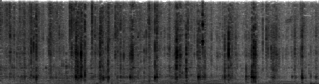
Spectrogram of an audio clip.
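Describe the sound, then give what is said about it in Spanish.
Horse hooves clip-clop in a steady, uneven rhythm, with sharp knocks standing out over a low rumbling background, as a rider mounts the horse shortly after midnight. “Belgrano montó en su caballo.”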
